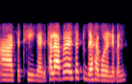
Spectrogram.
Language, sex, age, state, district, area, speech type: Bengali, female, 18-30, West Bengal, Jalpaiguri, rural, conversation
